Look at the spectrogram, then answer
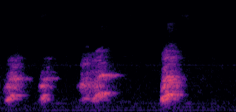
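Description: Several dogs bark in short, loud bursts with a few quick yips in between, close by with no other sound around them.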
